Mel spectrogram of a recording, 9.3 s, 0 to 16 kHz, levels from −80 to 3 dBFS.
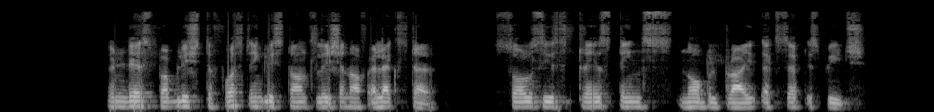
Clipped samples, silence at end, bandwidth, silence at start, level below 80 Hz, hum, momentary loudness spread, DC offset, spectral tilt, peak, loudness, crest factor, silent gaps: under 0.1%; 0.7 s; 11.5 kHz; 1.1 s; -62 dBFS; none; 8 LU; under 0.1%; -4.5 dB/octave; -10 dBFS; -29 LUFS; 20 dB; 4.71-4.93 s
